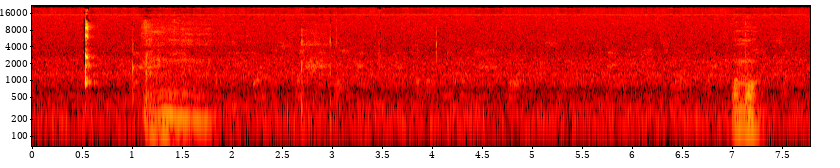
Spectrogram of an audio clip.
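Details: Infant girl's first hiccups: a few sharp, brief hiccup sounds, with soft adult voices in a quiet room.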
